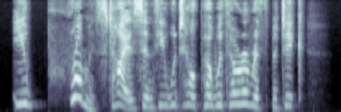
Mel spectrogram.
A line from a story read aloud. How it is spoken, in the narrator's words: Eloise blurted out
